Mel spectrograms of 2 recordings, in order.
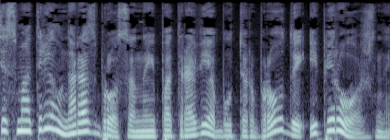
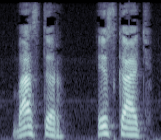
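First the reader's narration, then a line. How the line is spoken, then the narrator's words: Quick command. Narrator (Russian): Тут же приказал Ларри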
